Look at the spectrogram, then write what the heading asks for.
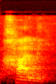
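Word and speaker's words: ghali: GH. Again, we don't have that in English. We pronounce it as kh. A Swahili example, hali, expensive, hali, expensive.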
